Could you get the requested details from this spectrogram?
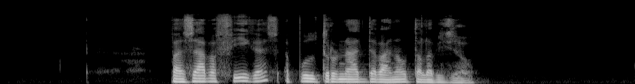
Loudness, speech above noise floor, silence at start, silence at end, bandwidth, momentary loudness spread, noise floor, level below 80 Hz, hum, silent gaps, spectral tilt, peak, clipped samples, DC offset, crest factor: -19 LUFS; 52 dB; 1.7 s; 1.6 s; 11.5 kHz; 8 LU; -69 dBFS; -46 dBFS; none; none; -7 dB/octave; -2 dBFS; under 0.1%; under 0.1%; 20 dB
